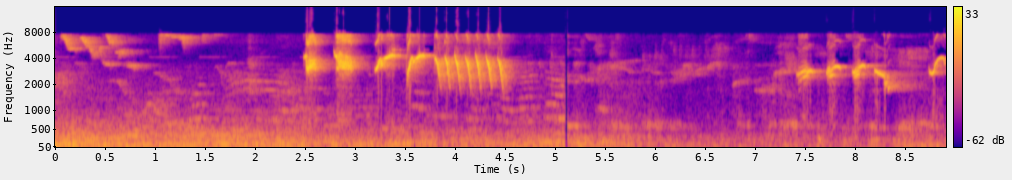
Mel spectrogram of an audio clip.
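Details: Oriental magpie-robin singing, recorded as a training song for captive songbirds: varied high whistles and harsh chattering bursts, a fast repeated rattle near the middle, a quiet pause, then short sharp whistled notes returning, over faint low background noise.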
